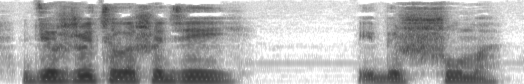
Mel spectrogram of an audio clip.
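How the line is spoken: Quiet, offhand remark. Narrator (Russian): Лан негромко обронил

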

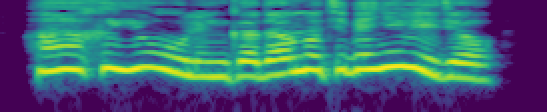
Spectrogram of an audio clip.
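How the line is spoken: Exclamation. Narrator (Russian): воскликнул

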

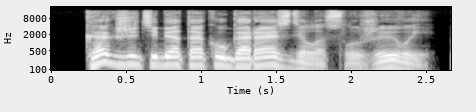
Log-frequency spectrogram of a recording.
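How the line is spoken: Sighing. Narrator (Russian): вздохнул я

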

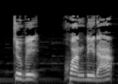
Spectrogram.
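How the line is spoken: Sudden loud voice. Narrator (Vietnamese): Triển Bạch bỗng lớn tiếng nói

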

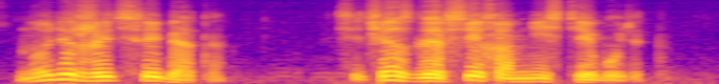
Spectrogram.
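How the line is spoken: Good-natured and calm. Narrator (Russian): он добродушно и спокойно сказал им

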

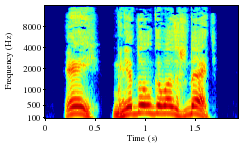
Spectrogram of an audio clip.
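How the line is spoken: Impatient shout. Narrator (Russian): крикнул я, когда понял, что они перешли в глухую оборону

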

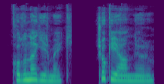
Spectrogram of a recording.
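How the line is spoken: Plain. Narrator (Turkish): dedi Benno

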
